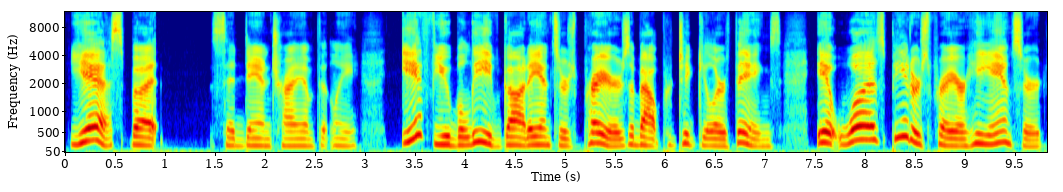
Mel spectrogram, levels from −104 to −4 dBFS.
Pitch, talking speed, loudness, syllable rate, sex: 210 Hz, 120 wpm, -17 LUFS, 3.8 syllables/s, female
